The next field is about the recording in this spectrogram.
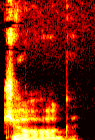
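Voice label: "jog", US English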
